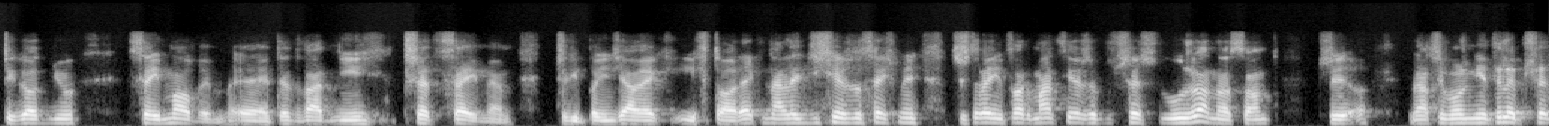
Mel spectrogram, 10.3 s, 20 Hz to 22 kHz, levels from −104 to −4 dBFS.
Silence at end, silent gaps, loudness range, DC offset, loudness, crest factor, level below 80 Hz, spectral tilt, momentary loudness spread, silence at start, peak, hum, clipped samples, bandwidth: 0 s; none; 1 LU; under 0.1%; -16 LUFS; 14 dB; -60 dBFS; -5.5 dB/octave; 9 LU; 0.05 s; 0 dBFS; none; under 0.1%; 8 kHz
